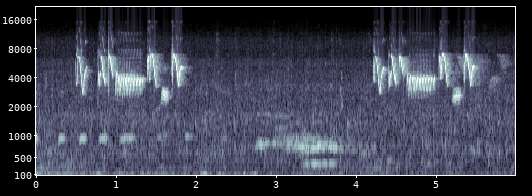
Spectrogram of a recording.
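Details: Mozambique canary in energetic 'ngerol' rolling song: two dense phrases of fast, high chirps with a sustained whistled note, the second beginning about four seconds in, with a soft murmur between them.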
